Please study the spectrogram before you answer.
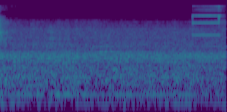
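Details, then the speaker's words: Equil patch insulin pump during reservoir change: after a fresh battery is placed in the reservoir and the pump is pushed onto it, a short high electronic beep confirms the connection, before priming. "hear a beep next you can hit continue on the screen and it will ask you to pride in the reservoir prime the reservoir by pressing this button and holding it"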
